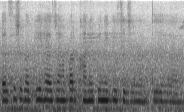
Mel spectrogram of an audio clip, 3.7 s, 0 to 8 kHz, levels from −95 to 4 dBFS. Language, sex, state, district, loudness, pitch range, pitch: Hindi, female, Chhattisgarh, Raipur, -15 LUFS, 200-225 Hz, 215 Hz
